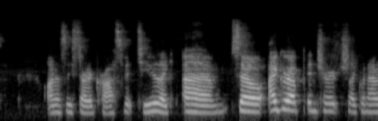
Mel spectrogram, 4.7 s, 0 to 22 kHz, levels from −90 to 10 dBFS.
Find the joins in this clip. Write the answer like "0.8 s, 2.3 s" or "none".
2.2 s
